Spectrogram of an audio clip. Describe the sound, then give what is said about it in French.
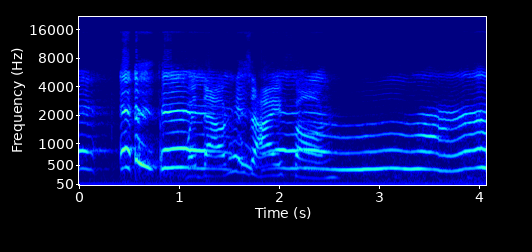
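A baby cries in distress after its iPhone was taken away: sustained, high-pitched wailing with wavering pitch, starting with sharp sobbing bursts and continuing loudly to the end. “Allons-y avec un bébé qui n'est pas heureux. Il n'est pas heureux parce qu'on lui a enlevé son iPhone.”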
